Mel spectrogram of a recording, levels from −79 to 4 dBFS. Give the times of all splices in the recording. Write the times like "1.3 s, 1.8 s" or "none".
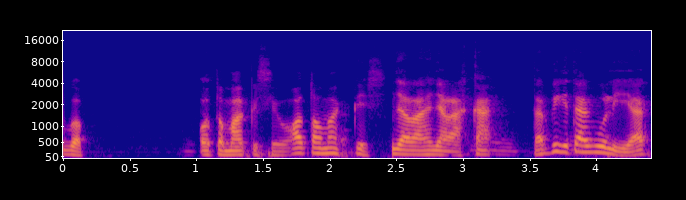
2.5 s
